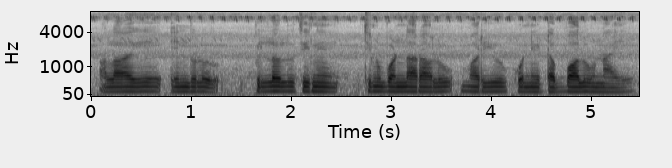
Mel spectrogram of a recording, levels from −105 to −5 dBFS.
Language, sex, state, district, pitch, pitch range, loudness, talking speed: Telugu, male, Telangana, Hyderabad, 120 Hz, 115-120 Hz, -19 LUFS, 100 wpm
